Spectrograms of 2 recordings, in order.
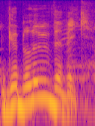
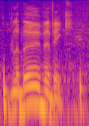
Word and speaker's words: Glubovic: Your mate and mine, Drago Gubluvovic. As David Dowd suggested, the pronunciation is Glubovic.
